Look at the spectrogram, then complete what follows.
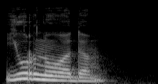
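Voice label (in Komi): "юрнуӧдӧм" Komi, female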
